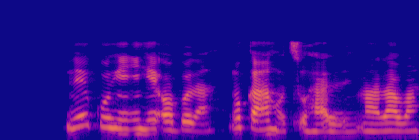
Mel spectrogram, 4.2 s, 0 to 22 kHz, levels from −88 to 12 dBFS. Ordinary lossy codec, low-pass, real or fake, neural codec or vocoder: AAC, 48 kbps; 7.2 kHz; real; none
